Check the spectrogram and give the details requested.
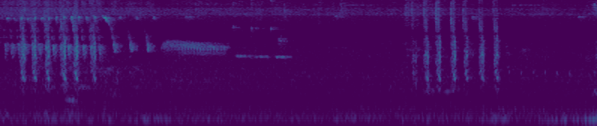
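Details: Scaly-breasted munia song with weaver imitation: fast clicking rattles, a drawn-out high whistle, and another rattling burst, against low background noise.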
